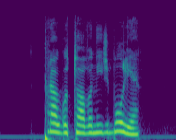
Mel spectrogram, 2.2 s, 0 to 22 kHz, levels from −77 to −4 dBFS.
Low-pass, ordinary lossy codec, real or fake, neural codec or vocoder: 14.4 kHz; none; fake; codec, 32 kHz, 1.9 kbps, SNAC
